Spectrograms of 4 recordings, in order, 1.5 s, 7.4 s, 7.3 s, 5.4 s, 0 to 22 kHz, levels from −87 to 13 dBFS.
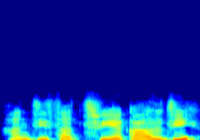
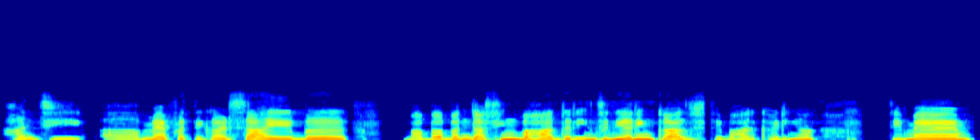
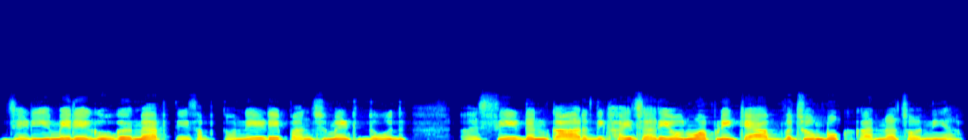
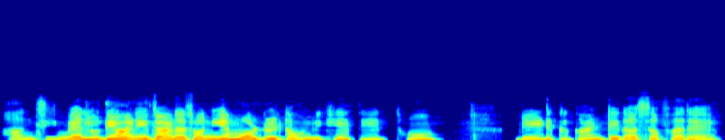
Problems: constant background noise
